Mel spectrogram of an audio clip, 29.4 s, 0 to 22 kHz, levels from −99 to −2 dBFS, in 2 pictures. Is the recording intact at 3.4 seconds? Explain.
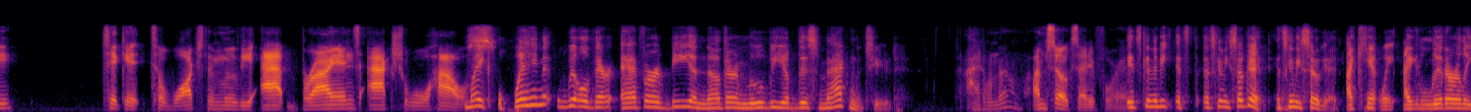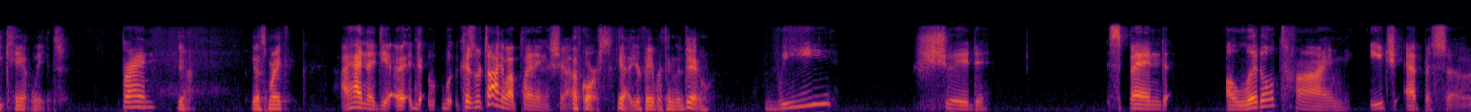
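No. At 3.4 s, as throughout the speech, Opus voice compression in SILK mode leaves the audio muffled, hoarse and slightly robotic. The coarsely coded excitation fits roughly 10 kbps. A spectrogram shows nothing above 8.7 kHz and blurred, smeared harmonics below.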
